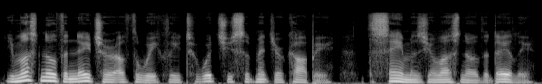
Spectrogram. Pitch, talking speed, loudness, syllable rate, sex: 115 Hz, 245 wpm, -19 LUFS, 5.7 syllables/s, male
